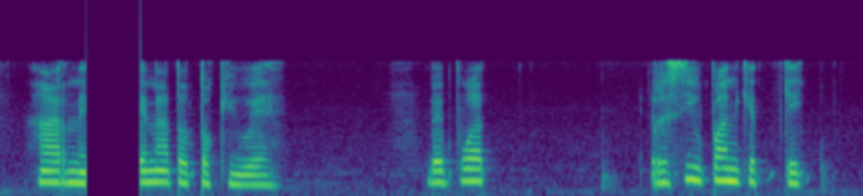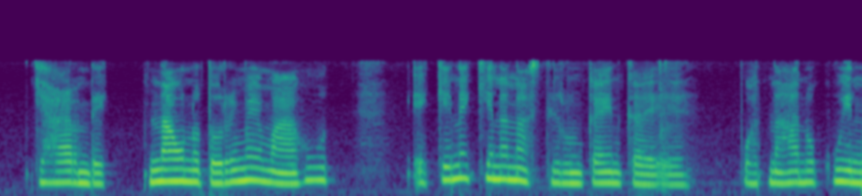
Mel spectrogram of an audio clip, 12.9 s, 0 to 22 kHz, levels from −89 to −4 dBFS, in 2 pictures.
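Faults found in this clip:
Audio dropout to silence, 0.64–1.05 s: 408 ms of silence, no room tone, speech cut mid-flow; likely input lost while the recorder kept writing silence.

Dolby Digital compression, throughout: dull, rough speech with fluttering noise, nothing above 6.9 kHz; heavy damage, likely a starved AC-3 encode consistent with about 40 kbps, dither filling bands stripped of mantissa bits.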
